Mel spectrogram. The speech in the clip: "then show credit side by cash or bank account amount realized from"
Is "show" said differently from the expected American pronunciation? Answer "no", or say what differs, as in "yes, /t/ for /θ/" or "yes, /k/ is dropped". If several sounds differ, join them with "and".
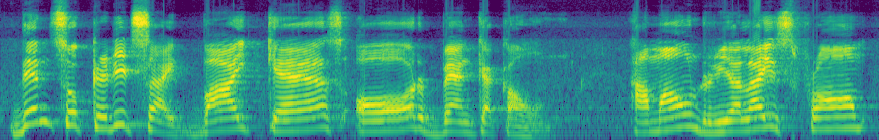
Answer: yes, /s/ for /ʃ/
